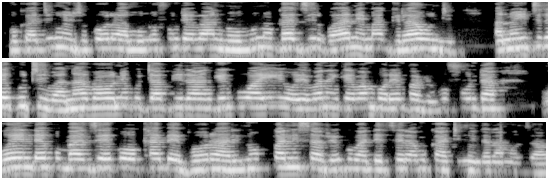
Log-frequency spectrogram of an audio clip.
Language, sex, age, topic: Ndau, female, 36-49, education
